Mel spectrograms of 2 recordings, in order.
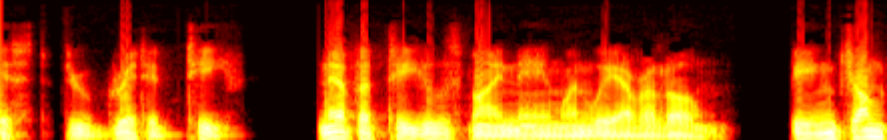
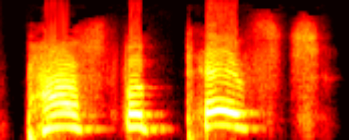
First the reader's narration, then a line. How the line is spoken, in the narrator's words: she screamed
